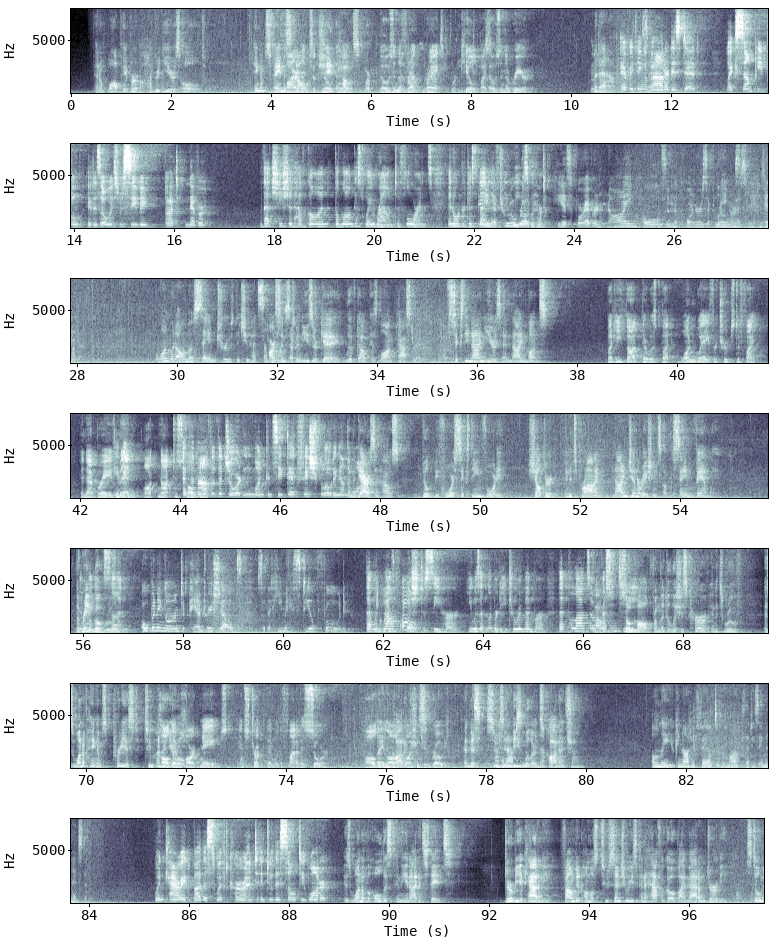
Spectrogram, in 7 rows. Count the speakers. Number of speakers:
six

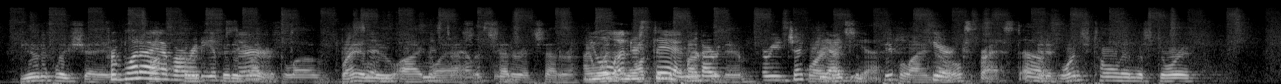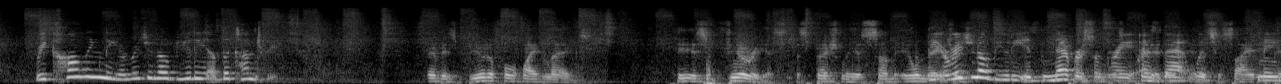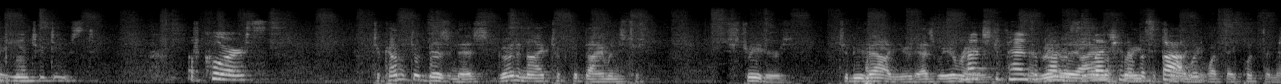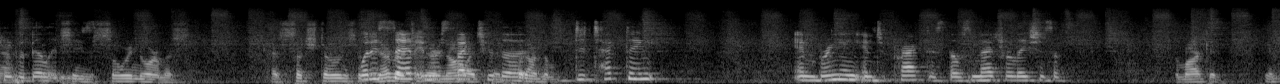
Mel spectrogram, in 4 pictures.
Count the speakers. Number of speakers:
two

